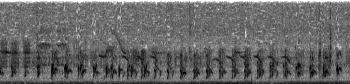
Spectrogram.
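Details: Eurasian bittern young, four chicks in a Latvian lakeside reedbed nest, calling while the female feeds them on a May morning; fast, repeated squeaky chirps with some rising notes and a low droning tone underneath.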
